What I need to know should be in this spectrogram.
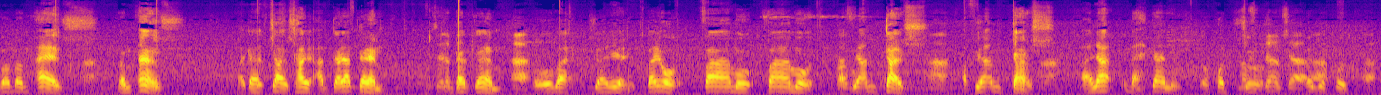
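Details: Real adult man described as deaf and mute, communicating partly with sign language; deaf speech.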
